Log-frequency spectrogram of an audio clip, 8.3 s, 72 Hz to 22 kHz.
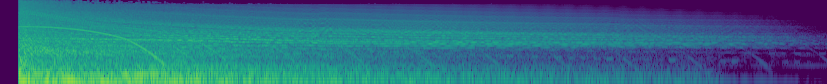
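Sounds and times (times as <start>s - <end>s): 
yellow laser blast impact: 0.2s - 6.3s.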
